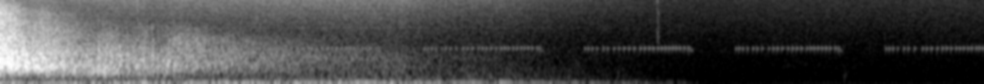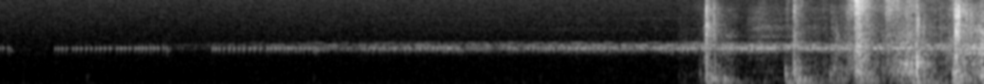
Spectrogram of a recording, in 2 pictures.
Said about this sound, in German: Ich habe ihn erschießen müssen, sonst hätte er mich erschossen.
